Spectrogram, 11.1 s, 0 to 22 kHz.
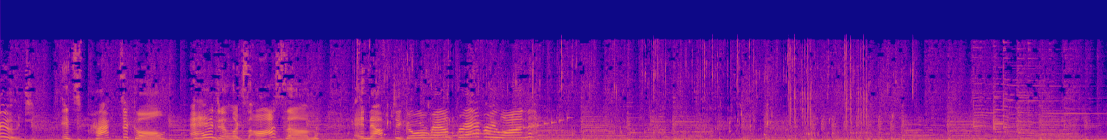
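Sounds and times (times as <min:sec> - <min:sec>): background music: 0:00.0 - 0:11.0
drink trickling into plastic cups: 0:02.8 - 0:09.4.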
